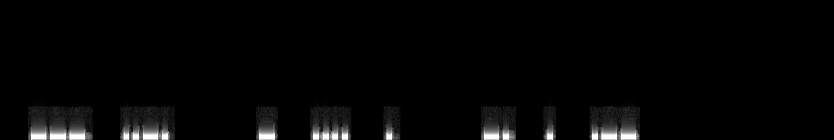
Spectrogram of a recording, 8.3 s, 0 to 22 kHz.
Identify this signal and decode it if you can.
Morse code, heard as a keyed tone, about 25 wpm, spaced as for 15 wpm, 600 Hz. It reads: OF THE NEW
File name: WD204 15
